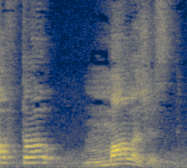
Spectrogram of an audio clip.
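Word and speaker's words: ophthalmologist: الاتش مش بتنطق والال ما تدوس عليها فتبقى اوف تومولوجيست.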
